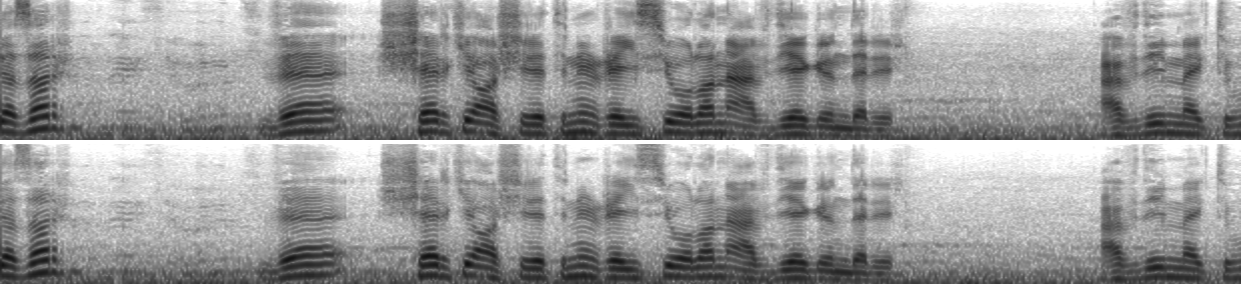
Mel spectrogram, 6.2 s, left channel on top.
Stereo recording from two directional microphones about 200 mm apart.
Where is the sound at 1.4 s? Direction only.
15° right (ahead or behind).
